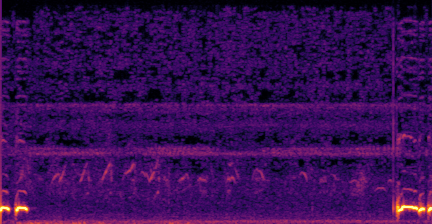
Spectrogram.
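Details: Female zebra dove lure call: the tail of a cooing burst, nearly four seconds of quiet with faint low rumble, then a fresh phrase of quick, mellow, stuttering hoots.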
